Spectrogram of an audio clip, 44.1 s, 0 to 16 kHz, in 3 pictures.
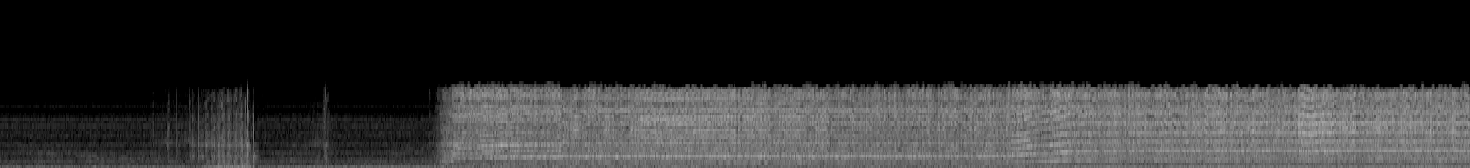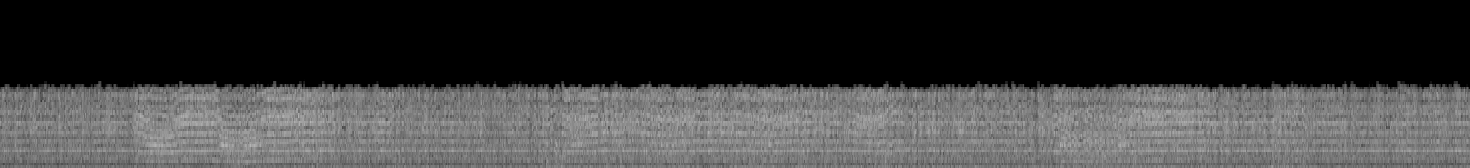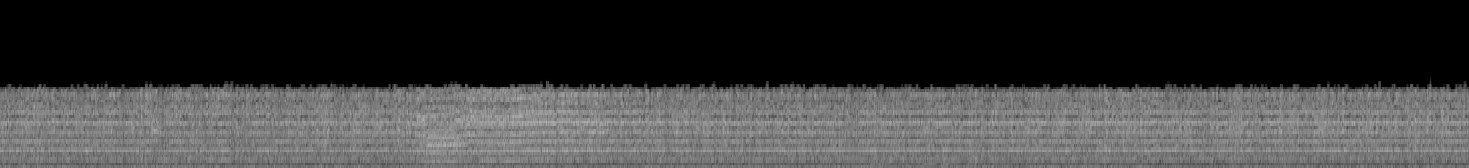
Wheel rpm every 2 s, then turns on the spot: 0, 10, 70, 160, 160, 190, 230, 230, 220, 230, 230, 230, 230, 220, 230, 230, 230, 230, 230, 230, 230, 230.
2-4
